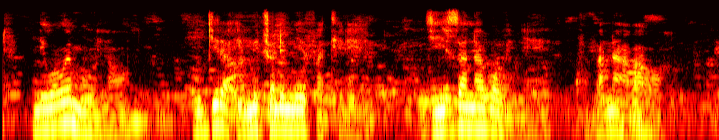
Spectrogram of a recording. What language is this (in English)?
Kinyarwanda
